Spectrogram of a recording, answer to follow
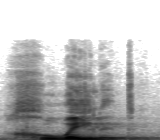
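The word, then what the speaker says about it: Khuwaylid: uh her her name was khadija bint khuwailit khuwailid which is the how you say it so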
